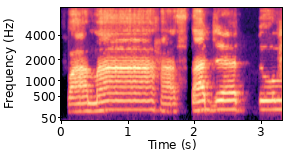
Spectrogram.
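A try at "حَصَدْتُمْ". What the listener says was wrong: hasad. Enggak langsung diidghamkan ke ta. Fama hasadtum.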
